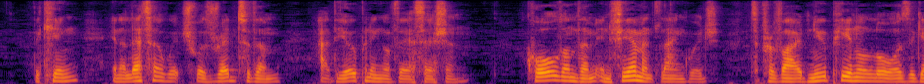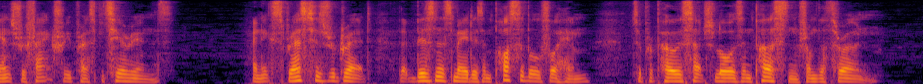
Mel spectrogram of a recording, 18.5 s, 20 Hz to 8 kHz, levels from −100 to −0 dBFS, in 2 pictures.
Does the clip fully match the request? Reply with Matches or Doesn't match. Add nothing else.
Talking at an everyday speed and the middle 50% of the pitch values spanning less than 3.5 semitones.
Matches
